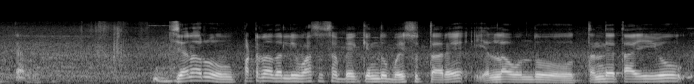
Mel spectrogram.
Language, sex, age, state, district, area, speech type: Kannada, male, 18-30, Karnataka, Tumkur, rural, spontaneous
